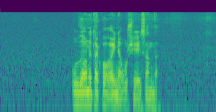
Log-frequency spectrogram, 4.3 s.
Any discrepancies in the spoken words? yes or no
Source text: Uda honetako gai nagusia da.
yes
